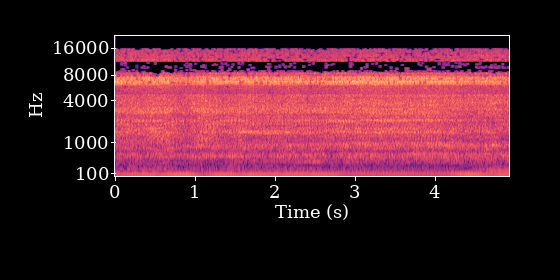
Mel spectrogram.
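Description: Engine of a Tata SUV running at low revs as the vehicle crawls slowly over loose rock, a steady low drone.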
